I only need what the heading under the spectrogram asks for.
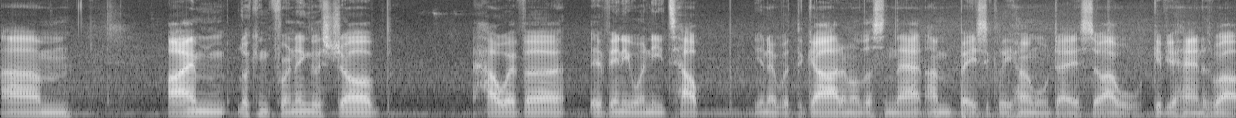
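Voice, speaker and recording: Fairly quick and with a New Zealand accent, a man speaks in a very deep, low pitch. His intonation stays fairly even. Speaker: podcast host. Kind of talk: casual conversation.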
